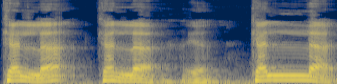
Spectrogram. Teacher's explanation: ditahan terlebih dahulu untuk menunaikan sifat bainiah ya bainiah namun tidak terlalu panjang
